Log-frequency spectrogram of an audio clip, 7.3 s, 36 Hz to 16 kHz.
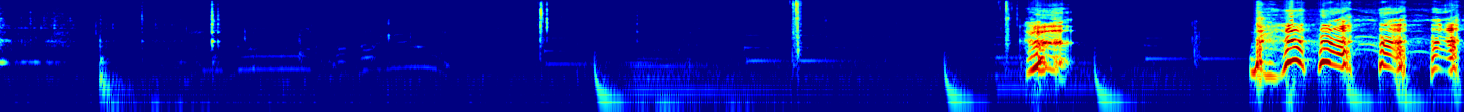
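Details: Painful hiccups that lasted about 1.5 hours in all while the person tried remedies, such as hugging the knees to the chest, during a live stream: several short, sharp gulping clicks at irregular intervals, with a brief voiced sound near the end.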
